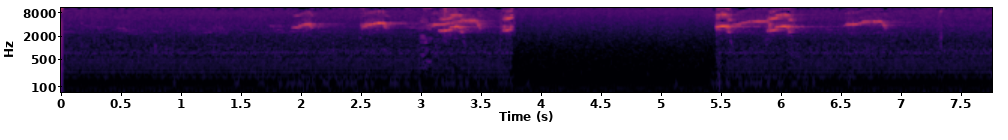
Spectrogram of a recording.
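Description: A wild bird calling in two short bursts of high, rising whistled notes, about two seconds in and again near six seconds, over a steady low electrical hum. The hum and background hiss cut out for over a second between the two bursts.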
